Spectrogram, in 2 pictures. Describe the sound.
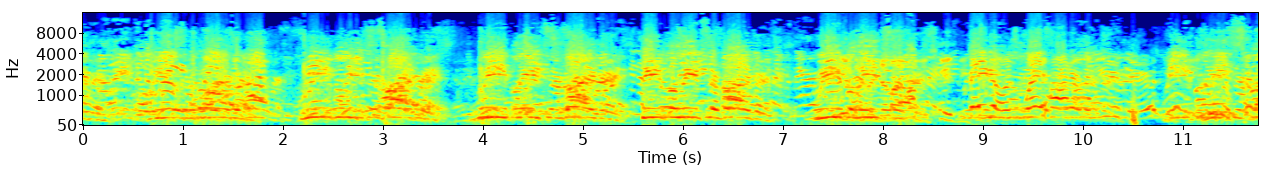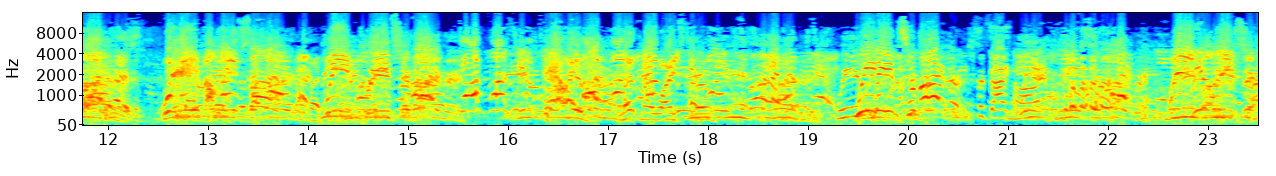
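Protesters chant at Senator Ted Cruz over the Kavanaugh confirmation hearings. A loud crowd shouts rhythmic slogans in unison, with phrases repeating and short pauses between them across the whole stretch.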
